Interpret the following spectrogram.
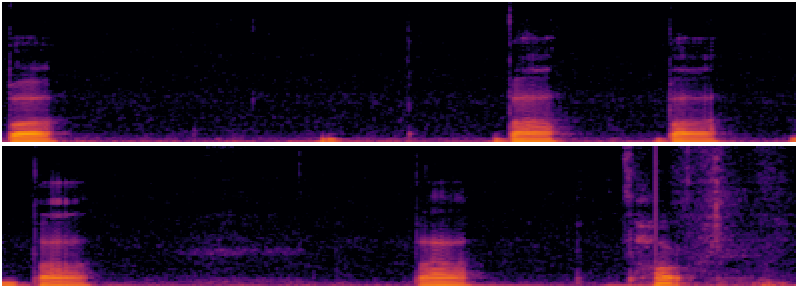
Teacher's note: it's a plosive in the same place as the v because it's the dental b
